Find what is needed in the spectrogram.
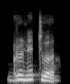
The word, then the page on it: graniteware: Indian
